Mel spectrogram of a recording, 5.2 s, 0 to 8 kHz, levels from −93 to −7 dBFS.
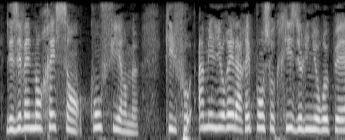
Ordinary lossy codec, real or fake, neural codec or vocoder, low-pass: none; real; none; 7.2 kHz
